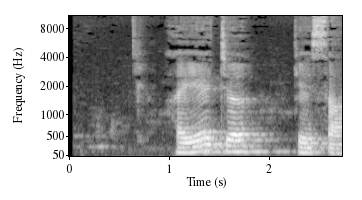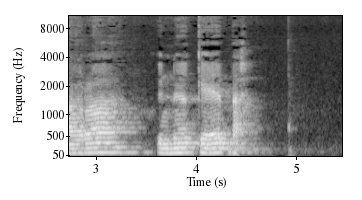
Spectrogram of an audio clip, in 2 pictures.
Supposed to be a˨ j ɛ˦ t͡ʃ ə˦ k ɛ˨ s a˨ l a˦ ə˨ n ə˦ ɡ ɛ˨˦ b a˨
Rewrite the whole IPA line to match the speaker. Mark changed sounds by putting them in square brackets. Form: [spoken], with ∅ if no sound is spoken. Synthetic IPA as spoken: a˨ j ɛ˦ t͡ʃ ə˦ k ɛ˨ s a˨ [ɾ] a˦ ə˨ n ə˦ [k] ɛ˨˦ b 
